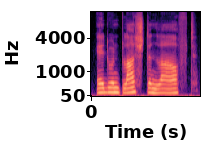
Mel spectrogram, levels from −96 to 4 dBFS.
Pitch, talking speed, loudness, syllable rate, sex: 180 Hz, 145 wpm, -14 LUFS, 4.8 syllables/s, female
